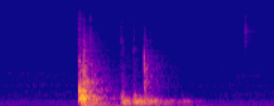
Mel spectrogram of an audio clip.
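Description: Craps dice are thrown and land with a sharp thunk, then tumble in a few quick knocks and taps that fade over about a second, close and alone.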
